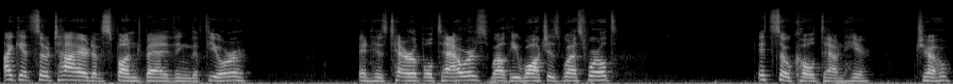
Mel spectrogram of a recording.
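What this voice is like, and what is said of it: Yelly Ezra Klein impression. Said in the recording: “That was a great Ezra Klein impression ... He sounds different when he's cold ... I'm surprised that Ezra Klein was that yelly in this future.”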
